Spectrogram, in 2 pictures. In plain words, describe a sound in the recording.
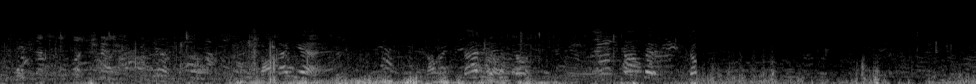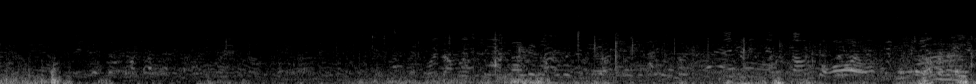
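A crowd of people chatters in the open air.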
